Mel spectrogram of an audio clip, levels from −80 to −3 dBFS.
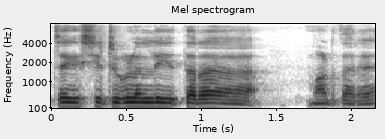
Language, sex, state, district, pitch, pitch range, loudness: Kannada, male, Karnataka, Shimoga, 135 Hz, 125-145 Hz, -15 LUFS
